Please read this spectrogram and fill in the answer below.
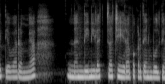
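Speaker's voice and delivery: normal talking voice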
